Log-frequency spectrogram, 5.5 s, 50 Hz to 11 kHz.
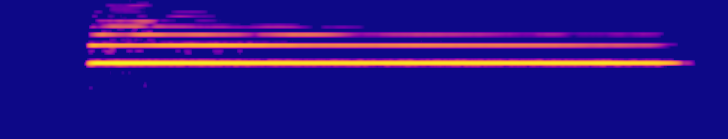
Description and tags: Part of the Good-sounds dataset of monophonic instrumental sounds.
instrument::clarinet
note::Asharp
octave::5
midi note::70
good-sounds-id::1569
clarinet, neumann-U87, good-sounds, Asharp5, multisample, single-note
